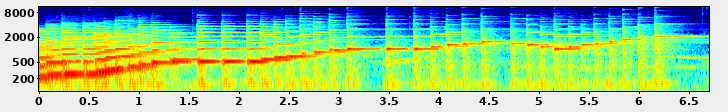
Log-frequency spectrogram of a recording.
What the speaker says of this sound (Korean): 그렇다면 이 피아노의 소리를 한번 들려드릴게요.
